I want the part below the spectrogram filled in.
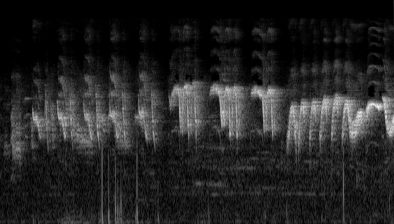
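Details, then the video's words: A caged skylark sings a spring song, pouring out a fast, unbroken run of high chirps, buzzy trills and sharp whistled notes, about two phrases a second, with no other sounds. "son ca bản tình ca mùa xuân"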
